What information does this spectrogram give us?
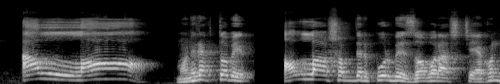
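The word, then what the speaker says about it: الله: হামজা লাম জবর আল লাম খারা জবর লা আল্লাহ মনে রাখতে হবে আল্লাহ শব্দের পূর্বে জবর আসছে। এখন কি হবে? আল্লাহ শব্দের লামটা মোটা হবে।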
